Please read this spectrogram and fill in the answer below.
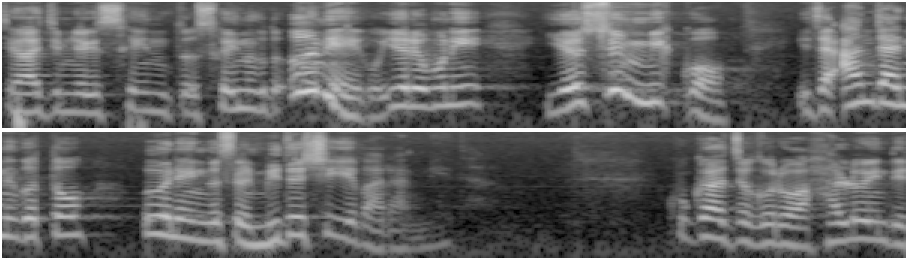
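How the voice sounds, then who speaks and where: Speaking with a strong Gyeongsang accent, a man has a high pitch and lively intonation. His pace is fairly quick. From Gyeongsang Province, South Korea. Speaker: pastor. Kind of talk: sermon. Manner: forceful intonation that can sound angry.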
